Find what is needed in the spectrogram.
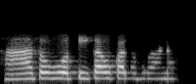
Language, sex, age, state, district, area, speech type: Hindi, female, 45-60, Uttar Pradesh, Ayodhya, rural, conversation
